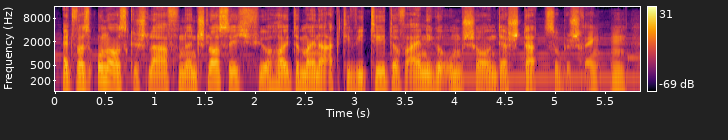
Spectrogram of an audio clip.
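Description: Actor as polished, courteous young gentleman impostor. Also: a little high, moderate pace, lightly acted. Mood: pleased. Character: eager, well-mannered young male impostor posing as a marquis. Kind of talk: German radio play acting and narration. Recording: radio play with faint music.

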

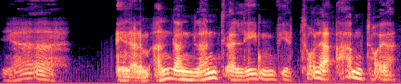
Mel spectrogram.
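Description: An actor playing a boastful, adventure-hungry count in a children's radio drama, grandiose in manner. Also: male voice, medium pitch, animated, takes it slowly, vocal fry. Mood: dreamy, boastful.

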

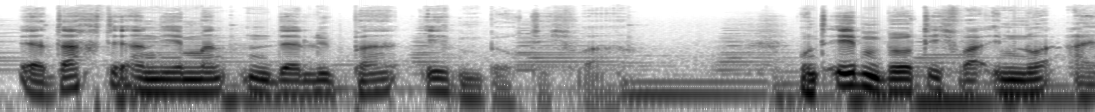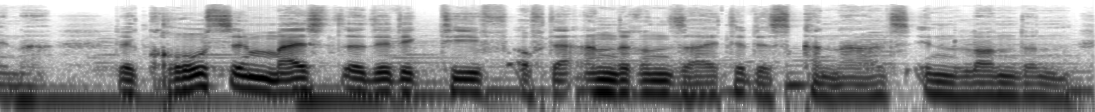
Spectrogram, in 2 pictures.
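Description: A writer telling a radio mystery. His lowish voice is intimate and dramatic, with savoured pauses, set over clearly audible music. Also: a little mellow. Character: male writer-narrator, absorbed admirer of a gentleman thief. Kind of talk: radio play narration.

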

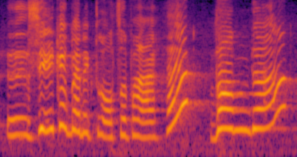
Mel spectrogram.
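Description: A woman's voice: very high voice, big pitch swings, a little slow, very noisy, exaggerated voice. An actress playing a flustered, stammering mother in a radio drama. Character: anxious, flustered proud mother of a girl.

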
